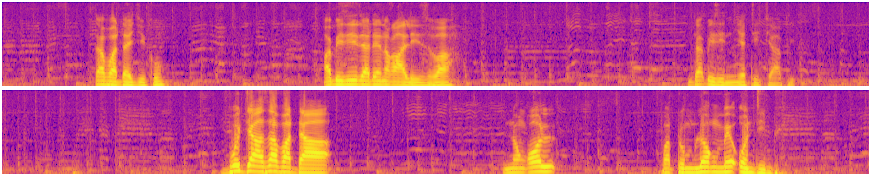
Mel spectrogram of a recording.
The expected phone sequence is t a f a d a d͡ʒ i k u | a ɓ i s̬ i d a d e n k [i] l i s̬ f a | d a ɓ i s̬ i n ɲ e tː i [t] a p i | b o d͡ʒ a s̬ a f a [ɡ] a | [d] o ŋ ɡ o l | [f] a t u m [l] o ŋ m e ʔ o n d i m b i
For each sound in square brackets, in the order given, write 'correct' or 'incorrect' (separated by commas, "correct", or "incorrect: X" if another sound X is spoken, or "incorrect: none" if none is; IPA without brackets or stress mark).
incorrect: a, incorrect: t͡ʃ, incorrect: d, incorrect: n, correct, correct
